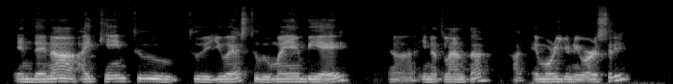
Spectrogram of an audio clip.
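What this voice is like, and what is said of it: Slight Venezuelan Spanish accent. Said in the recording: “I'm originally from Caracas, Venezuela. I grew up there until I was 25 years old. That's why you probably see a little bit of an accent that I still carry with me.”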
